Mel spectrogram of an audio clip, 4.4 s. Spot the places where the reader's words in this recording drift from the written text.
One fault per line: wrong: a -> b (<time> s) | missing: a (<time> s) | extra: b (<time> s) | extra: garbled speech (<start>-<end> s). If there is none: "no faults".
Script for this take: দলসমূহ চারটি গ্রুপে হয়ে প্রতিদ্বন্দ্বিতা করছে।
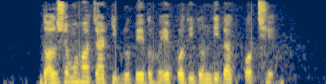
no faults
